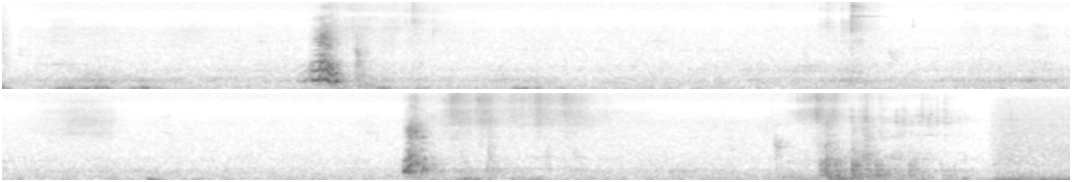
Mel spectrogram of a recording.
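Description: A chinchilla barks in brief, sharp, squeaky bursts, spaced a few seconds apart in a quiet room. The bark signals that the animal is angry or feels threatened.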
